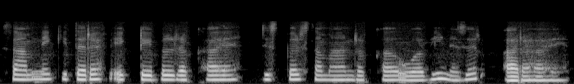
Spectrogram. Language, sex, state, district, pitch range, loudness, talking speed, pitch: Hindi, female, Uttar Pradesh, Lalitpur, 205-230 Hz, -17 LUFS, 180 wpm, 215 Hz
